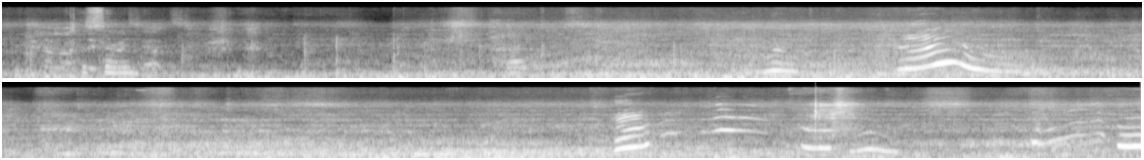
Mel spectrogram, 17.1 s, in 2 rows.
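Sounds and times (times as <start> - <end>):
freight train rumbling past: 2.0 - 17.0
high rising and falling cry: 13.0 - 17.0.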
